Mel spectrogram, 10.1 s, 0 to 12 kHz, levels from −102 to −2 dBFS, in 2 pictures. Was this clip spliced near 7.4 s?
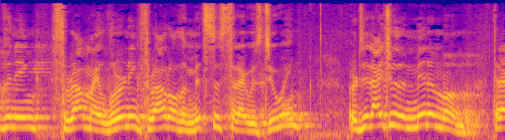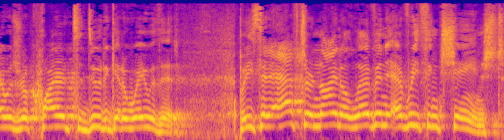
no; 1 cut; at 3.8 s

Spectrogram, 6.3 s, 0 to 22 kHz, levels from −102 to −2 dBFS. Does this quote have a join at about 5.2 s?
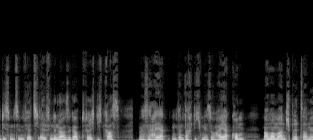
no; 1 cut; at 2.6 s

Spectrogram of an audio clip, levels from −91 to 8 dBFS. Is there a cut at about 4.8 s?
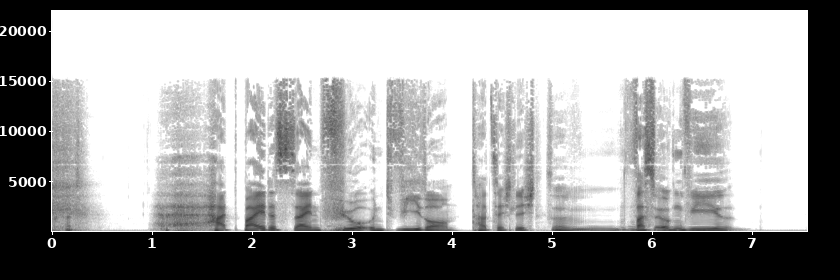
yes; 1 cut; at 4.8 s

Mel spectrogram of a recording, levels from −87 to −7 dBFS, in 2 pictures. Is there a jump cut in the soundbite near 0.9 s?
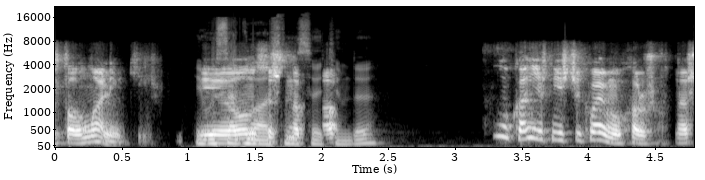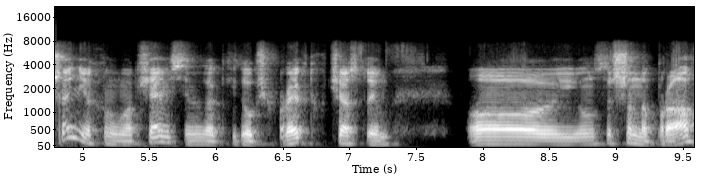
yes; 1 cut; at 0.9 s

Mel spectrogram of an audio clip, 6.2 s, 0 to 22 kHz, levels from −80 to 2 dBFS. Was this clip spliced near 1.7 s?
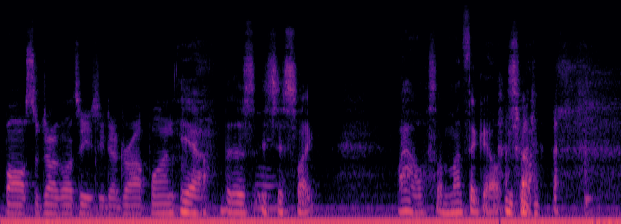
no; 1 cut; at 5.0 s

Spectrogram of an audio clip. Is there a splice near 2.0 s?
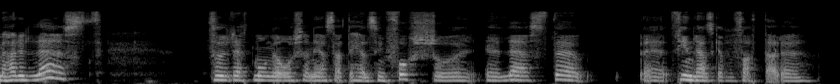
no; 0 cuts

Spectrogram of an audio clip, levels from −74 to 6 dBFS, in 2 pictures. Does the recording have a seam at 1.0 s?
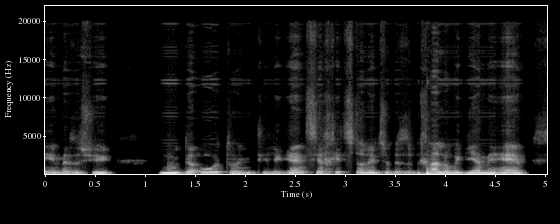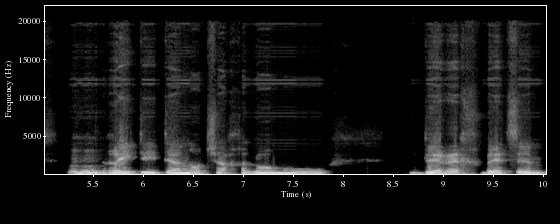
no; 1 cut; at 5.1 s

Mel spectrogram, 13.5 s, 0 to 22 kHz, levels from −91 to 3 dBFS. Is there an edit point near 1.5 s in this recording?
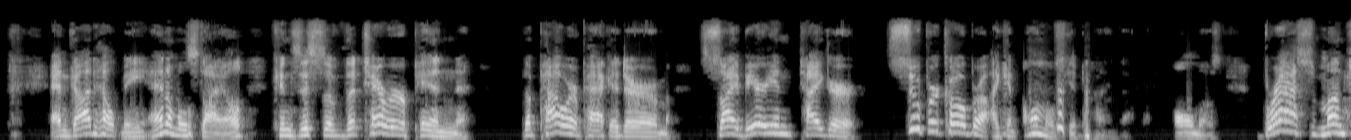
no; 0 cuts

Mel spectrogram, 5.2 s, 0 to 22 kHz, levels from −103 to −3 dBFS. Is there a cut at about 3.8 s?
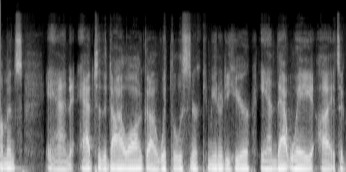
yes; 1 cut; at 3.8 s

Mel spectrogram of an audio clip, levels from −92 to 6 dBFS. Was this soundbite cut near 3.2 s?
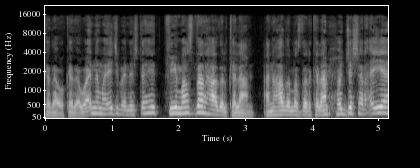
yes; 2 cuts; at 1.7 s, 3.2 s

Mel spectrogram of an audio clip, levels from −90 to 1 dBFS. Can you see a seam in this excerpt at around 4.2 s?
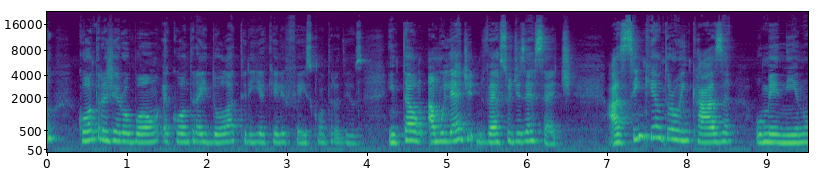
no; 1 cut; at 7.0 s

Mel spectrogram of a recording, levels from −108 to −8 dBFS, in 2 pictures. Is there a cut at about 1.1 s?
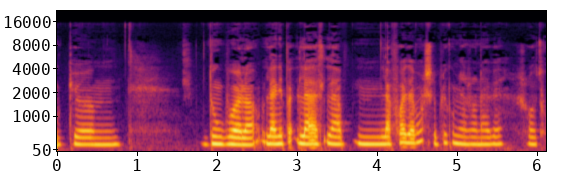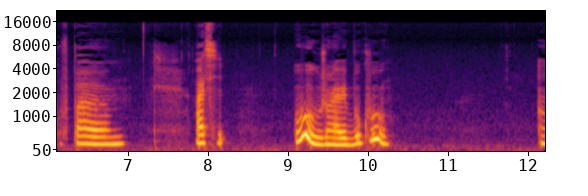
no; 0 cuts

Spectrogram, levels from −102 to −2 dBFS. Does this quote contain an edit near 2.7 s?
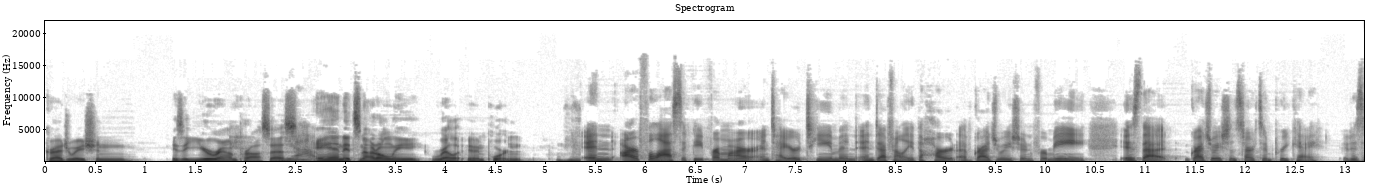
no; 1 cut; at 5.4 s

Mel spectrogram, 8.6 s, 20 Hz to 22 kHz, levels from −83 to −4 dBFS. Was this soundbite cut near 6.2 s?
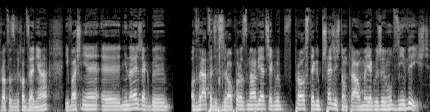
no; 1 cut; at 4.7 s

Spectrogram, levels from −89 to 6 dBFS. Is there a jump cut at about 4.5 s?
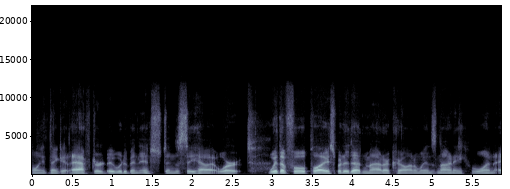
no; 2 cuts; at 0.9 s, 3.0 s

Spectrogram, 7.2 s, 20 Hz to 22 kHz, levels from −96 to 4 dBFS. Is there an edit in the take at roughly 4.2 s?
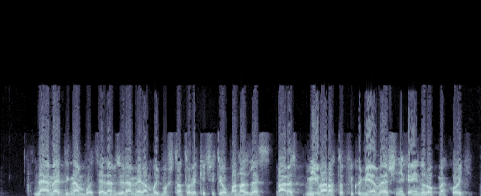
no; 0 cuts

